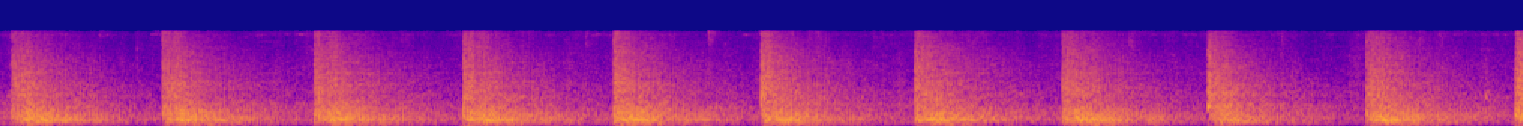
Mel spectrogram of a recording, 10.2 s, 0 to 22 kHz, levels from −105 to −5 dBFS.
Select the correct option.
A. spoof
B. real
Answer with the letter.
A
